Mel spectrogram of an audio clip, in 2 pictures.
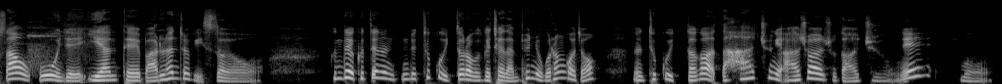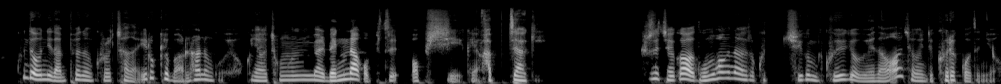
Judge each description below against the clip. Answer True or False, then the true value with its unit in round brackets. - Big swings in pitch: True (5.9 semitones)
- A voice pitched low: False (205 Hz)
